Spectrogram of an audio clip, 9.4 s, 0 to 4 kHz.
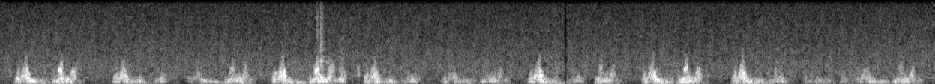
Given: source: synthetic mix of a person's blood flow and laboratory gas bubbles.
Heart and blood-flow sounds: Doppler ultrasound of blood flow; precordium
3.12-3.47 s: bubbles
3.56-3.61 s: bubbles
From the record:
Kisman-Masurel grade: 212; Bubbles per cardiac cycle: several, 3 to 8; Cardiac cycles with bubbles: 1 to 10%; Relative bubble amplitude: moderate (0.250 to 0.450); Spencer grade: 1 (occasional bubble signal discernible with the cardiac motion signal, with majority of cardiac periods free of bubbles); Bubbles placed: only in the low amplitude regions of the cardiac cycle

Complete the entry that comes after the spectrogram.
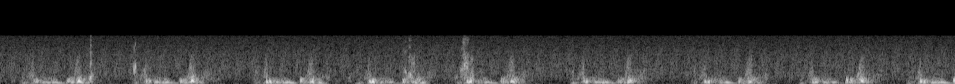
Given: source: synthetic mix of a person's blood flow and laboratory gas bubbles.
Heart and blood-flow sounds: Doppler ultrasound of blood flow; precordium
0.87-0.96 s: bubbles
1.31-1.39 s: bubbles
4.03-4.15 s: bubbles
4.59-4.76 s: bubbles
From the record:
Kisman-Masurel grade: 122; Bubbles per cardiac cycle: 1 to 2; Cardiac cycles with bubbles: 10 to 50%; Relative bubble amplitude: moderate (0.250 to 0.450); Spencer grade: 2 (many but less than half of the cardiac periods contain bubble signals, singularly or in groups); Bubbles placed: only in the low amplitude regions of the cardiac cycle

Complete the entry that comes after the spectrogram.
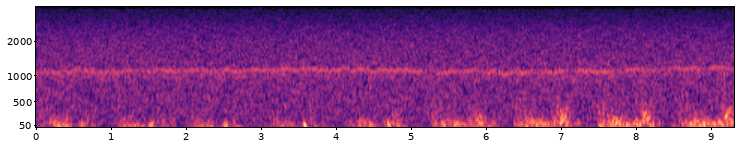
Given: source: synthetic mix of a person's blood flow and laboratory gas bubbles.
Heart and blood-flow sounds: Doppler ultrasound of blood flow; precordium
no bubbles
From the record:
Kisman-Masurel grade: 000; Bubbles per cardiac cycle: 0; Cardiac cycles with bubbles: 0%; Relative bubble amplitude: no bubbles discernible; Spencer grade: 0 (complete lack of bubble signals)

